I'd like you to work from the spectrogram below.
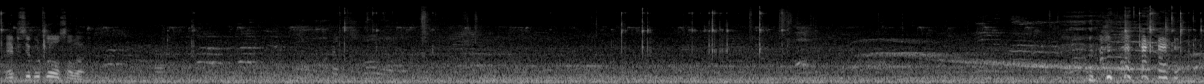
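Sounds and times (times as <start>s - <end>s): outdoor background noise: 0.0s - 12.0s
light clicks and clinks: 1.6s - 2.5s, 3.2s - 5.4s, 6.0s - 8.1s, 11.3s - 12.0s
siren wailing: 8.5s - 12.0s.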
